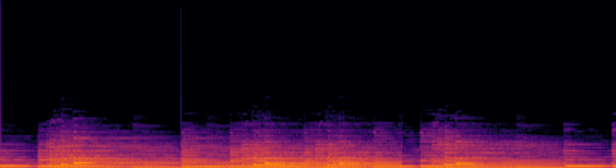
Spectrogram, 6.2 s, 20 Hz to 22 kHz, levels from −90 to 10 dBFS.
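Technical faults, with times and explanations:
1.80–4.00 s, doubled audio track: a second, full-band copy of the sound runs about 0.7 s behind the original at much the same level, likely from the signal being captured again by a slower path or from two out-of-step copies left in an edit. It cuts in and out abruptly, with no decay or room colour. On a waveform the envelope shows each event repeated; a spectrogram shows every pattern duplicated and shifted right.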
